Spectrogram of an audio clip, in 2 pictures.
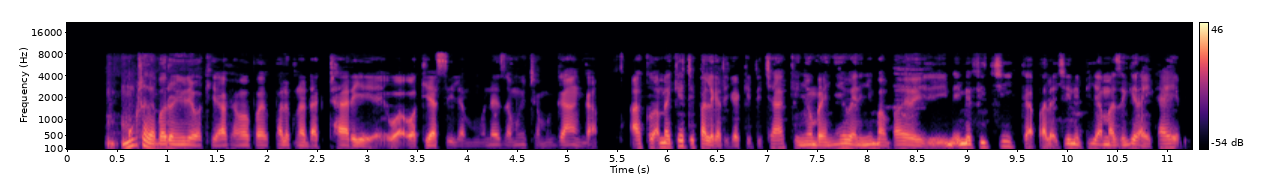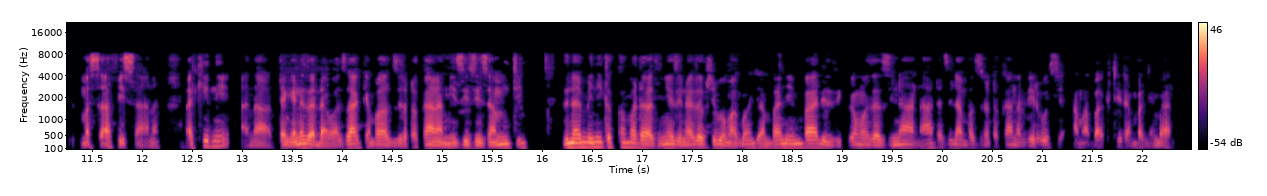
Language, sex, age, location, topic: Swahili, male, 18-24, Kisii, health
